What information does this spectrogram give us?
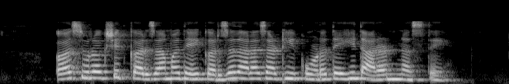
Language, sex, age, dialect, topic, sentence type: Marathi, female, 41-45, Standard Marathi, banking, statement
